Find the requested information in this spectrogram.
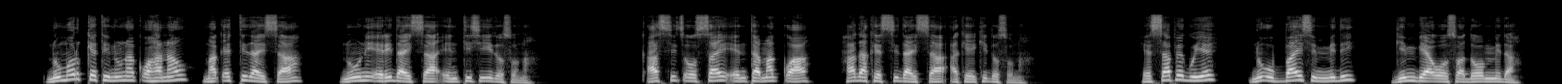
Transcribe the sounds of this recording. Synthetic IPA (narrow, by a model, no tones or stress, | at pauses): nʊmɔɾkːɛt̪ɪnʊnɐkʼɔɦɐnɐwmɐkʼɛt̪ːɪd̪ɐjsːɐ | nuːnɪɛɾɪd̪ɐjsːɐʔɛnt̪ːɪsiːɪd̪ɔsɔnɐ̰ | kʼɐsːɪt͡sʼo̞ːsːɐjʔɛnt̪ːɐmɐkʼːʊaː | hɐd̪ɐkɛsːɪd̪ɐjsːɐʔɐ̰ke̞ːkɪd̪ɔsɔ̰nɐ̰ | hɛsːɐfɛɡʊjɛ | nʊʊbːɐjsɪmːɪd̪ɪ | ɡɪmbɪjaːo̞ːsʊaːd̪o̞ːmːɪd̪ɐ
